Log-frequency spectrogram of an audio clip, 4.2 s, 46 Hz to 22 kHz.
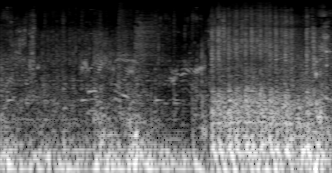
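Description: Rapid gunfire from the Counter-Strike 2 video game, played on the Inferno map, bursts of shots and mechanical clatter under a person talking, busier and louder in the second half.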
